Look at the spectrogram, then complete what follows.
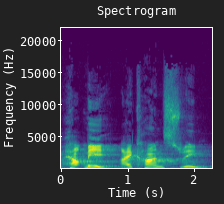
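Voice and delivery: loud, high acted cry for help; mock drowning man's shout, stretched out slow at the end. Friend fallen into the lake, shouting for rescue.

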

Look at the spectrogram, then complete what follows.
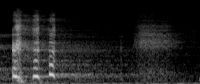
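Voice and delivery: a real airy laugh, high and light; high breathy laugh. Real, not acted. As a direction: laugh off the awkward handover. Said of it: "So this is great".

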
